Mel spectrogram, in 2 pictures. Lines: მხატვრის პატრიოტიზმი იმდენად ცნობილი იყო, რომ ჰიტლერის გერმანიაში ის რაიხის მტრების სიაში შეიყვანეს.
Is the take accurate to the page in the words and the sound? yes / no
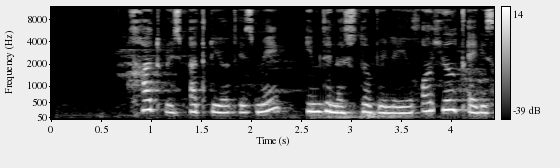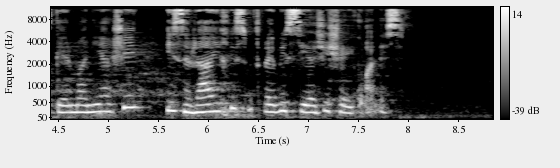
no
